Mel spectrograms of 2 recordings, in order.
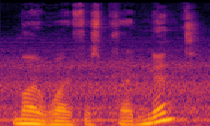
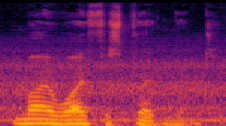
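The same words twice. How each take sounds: First: It sounds unsure, with the pitch going up. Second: It sounds bored, with the pitch going down.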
